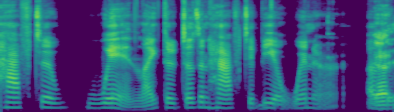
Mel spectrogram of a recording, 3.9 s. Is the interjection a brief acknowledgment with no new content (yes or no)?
no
